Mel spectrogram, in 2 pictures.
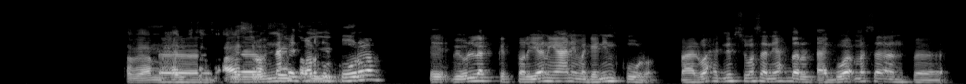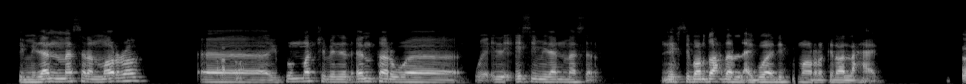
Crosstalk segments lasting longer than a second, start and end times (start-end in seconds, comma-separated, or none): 1.6-3.5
